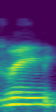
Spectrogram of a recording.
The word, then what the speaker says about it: Greene: Don't forget that E because it is green E. It's green, but it's spelled like greenie.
